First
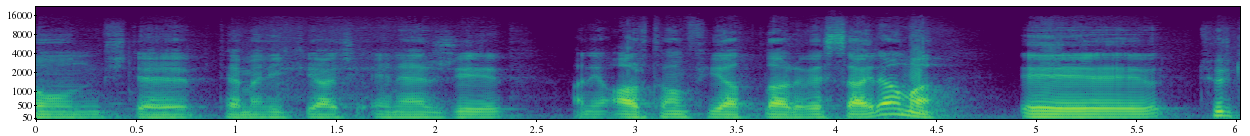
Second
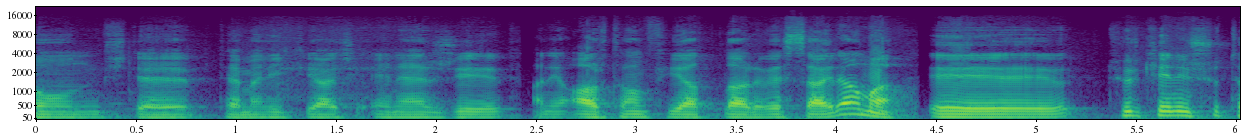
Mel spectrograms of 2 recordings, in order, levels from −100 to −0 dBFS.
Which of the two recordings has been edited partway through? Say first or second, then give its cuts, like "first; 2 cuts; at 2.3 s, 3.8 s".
second; 2 cuts; at 2.4 s, 4.4 s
